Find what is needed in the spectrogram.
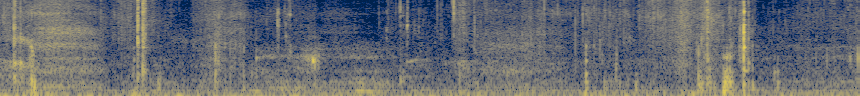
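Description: Close-miked mouth sounds of eating a spoonful of ice cream from a root beer float: soft smacking and chewing with a few sharp clicks, the loudest cluster of clicks near the end.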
